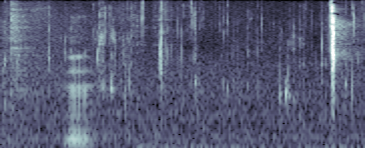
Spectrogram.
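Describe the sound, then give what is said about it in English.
Close-up chewing right at the microphone, with a short murmuring vocal sound early on and a few sharp, crunchy mouth clicks spaced apart against a quiet background. “But I probably shouldn't chew into the microphone either.”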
